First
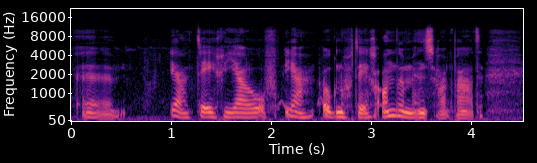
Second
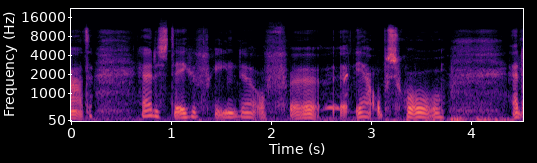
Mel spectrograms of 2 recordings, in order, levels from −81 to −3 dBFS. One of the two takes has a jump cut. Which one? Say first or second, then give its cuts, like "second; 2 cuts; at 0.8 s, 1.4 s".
first; 1 cut; at 2.1 s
